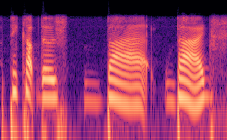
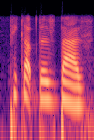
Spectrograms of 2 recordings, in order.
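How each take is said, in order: First: The final consonants of bags are clearly pronounced. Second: The final consonants of bags are left off. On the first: The speaker calls it right. "instead of saying" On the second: The speaker calls it wrong. "without the sound ending produced"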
